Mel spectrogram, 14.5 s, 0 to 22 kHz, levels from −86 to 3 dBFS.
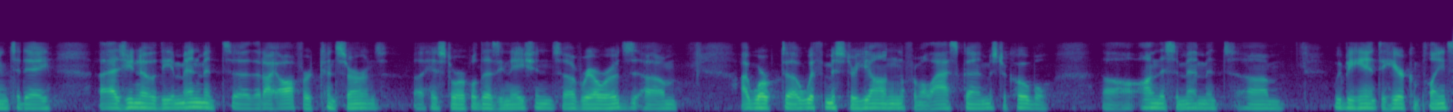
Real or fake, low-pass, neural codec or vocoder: fake; 5.4 kHz; codec, 16 kHz, 0.7 kbps, FocalCodec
